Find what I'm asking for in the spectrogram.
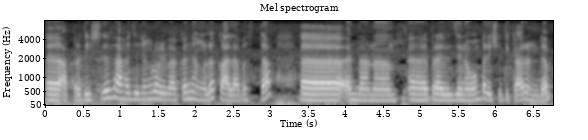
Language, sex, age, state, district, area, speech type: Malayalam, female, 18-30, Kerala, Kozhikode, rural, spontaneous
